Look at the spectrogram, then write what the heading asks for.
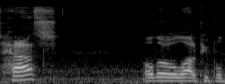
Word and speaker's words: Hass: Hass avocado yes I'm not mispronouncing it it's pronounced Hass although a lot of people believe it's Hass it's really not the original family that developed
